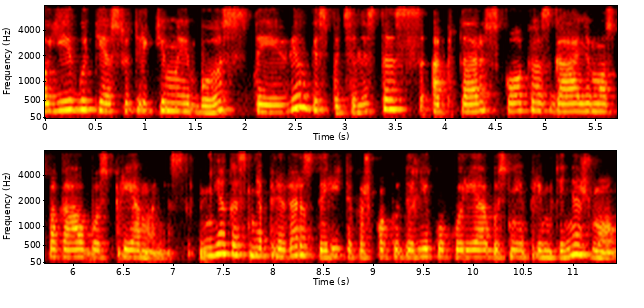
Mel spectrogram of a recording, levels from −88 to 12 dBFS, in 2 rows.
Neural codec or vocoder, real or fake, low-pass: none; real; 7.2 kHz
